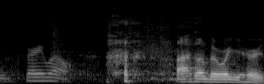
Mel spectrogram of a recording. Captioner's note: laughs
